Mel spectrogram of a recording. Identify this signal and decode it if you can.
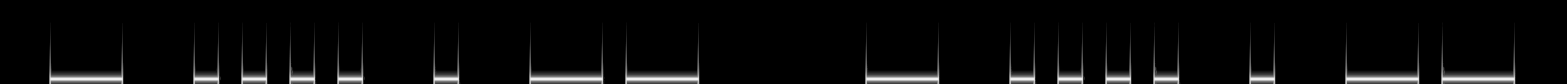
Morse code, heard as a keyed tone, about 5 wpm, 250 Hz. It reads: THEM THEM
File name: morse / morse-training-05WPM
